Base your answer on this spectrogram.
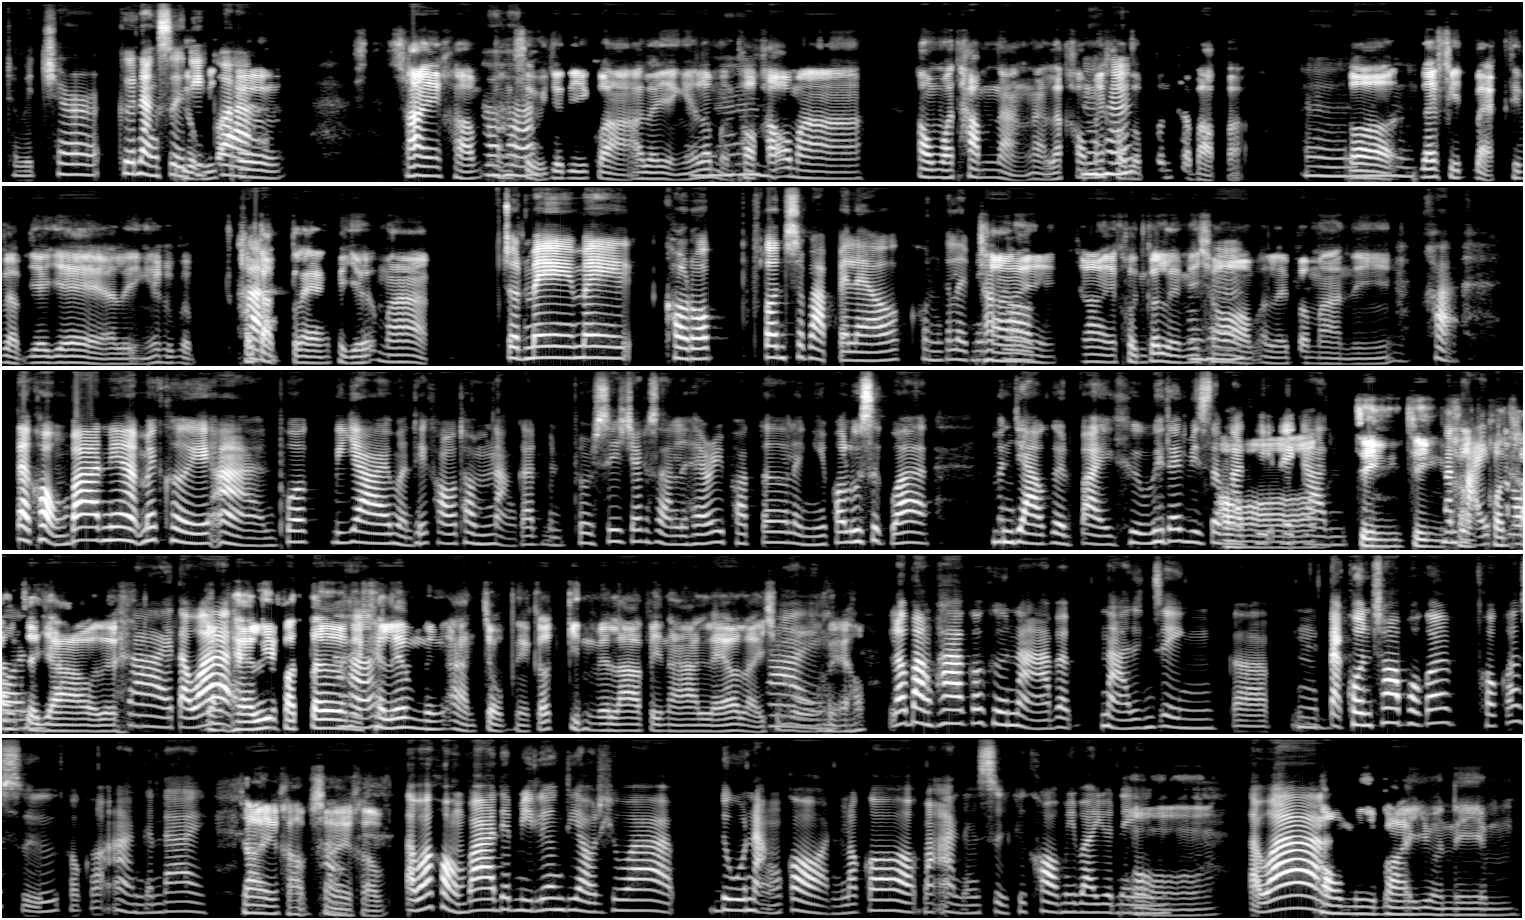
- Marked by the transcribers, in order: tapping; other background noise; chuckle; laughing while speaking: "แล้ว"; "เนี่ย" said as "เดี่ย"
- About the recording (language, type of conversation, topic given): Thai, unstructured, คุณชอบอ่านหนังสือหรือดูหนังมากกว่ากัน และเพราะอะไร?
